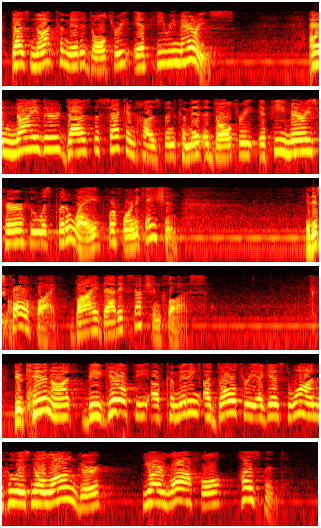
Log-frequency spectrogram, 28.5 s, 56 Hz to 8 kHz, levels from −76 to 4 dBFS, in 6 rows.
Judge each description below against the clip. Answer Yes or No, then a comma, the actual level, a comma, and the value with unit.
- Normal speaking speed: No, slow, 100 wpm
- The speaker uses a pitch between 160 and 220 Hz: Yes, medium, 185 Hz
